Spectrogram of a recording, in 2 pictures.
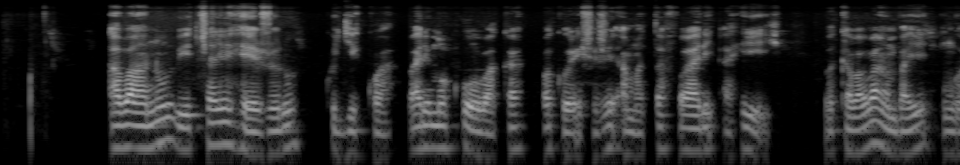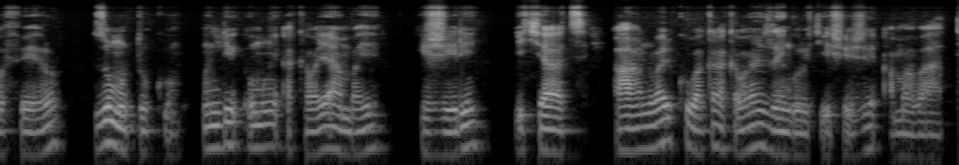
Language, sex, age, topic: Kinyarwanda, male, 25-35, agriculture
